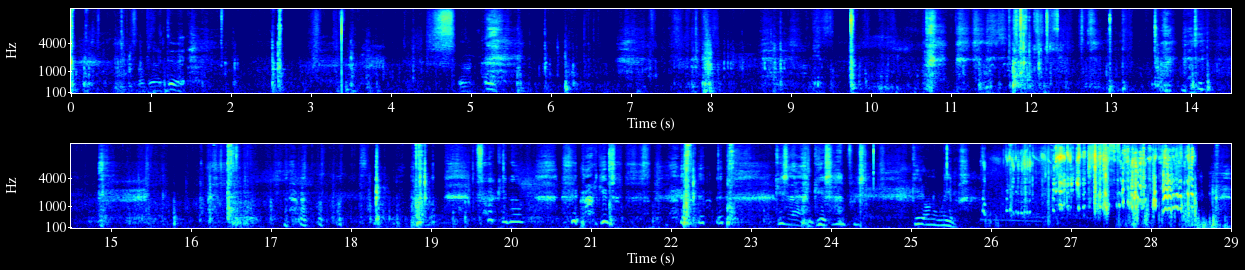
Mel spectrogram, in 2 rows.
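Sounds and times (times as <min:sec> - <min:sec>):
man grunting: 0:05.0 - 0:05.6.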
